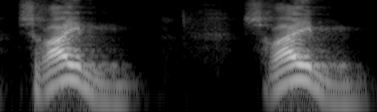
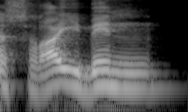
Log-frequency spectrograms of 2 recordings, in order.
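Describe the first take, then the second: First: شرايبن with throaty r and the ending swallowed into m, louder; crisp model of شرايبن as "shghaibm"; German pronunciation. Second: شرايبن with tongue-tip r and a full "ben"; learner's mispronunciation. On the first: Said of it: "ده النطق الألماني". (نطق شرايبن ألماني بالغين وآخرها ميم) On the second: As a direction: copy a student's Arabic-sounding شرايبن. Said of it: "لكن أنت تقولها شرايبن". (نطق شرايبن زي الطالب براء عربية وآخرها بن) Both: Shown as a demonstration.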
